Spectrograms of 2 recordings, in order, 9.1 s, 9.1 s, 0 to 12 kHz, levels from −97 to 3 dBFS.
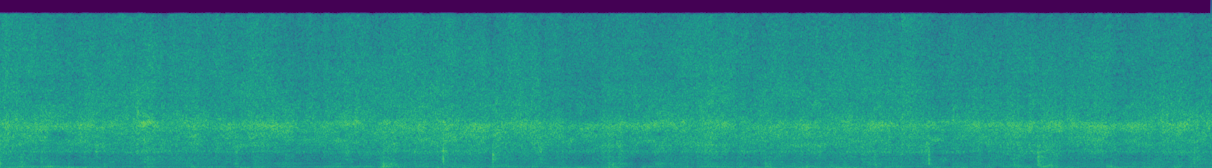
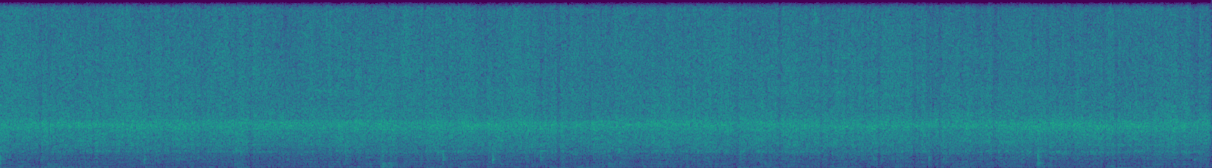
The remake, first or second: first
